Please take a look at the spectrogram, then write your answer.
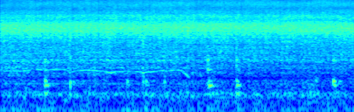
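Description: Vegetables seasoned with dried oregano, salt and pepper are stirred continuously in a hot frying pan, giving a steady, close sizzle and hiss with soft scraping strokes of the spoon at irregular intervals.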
